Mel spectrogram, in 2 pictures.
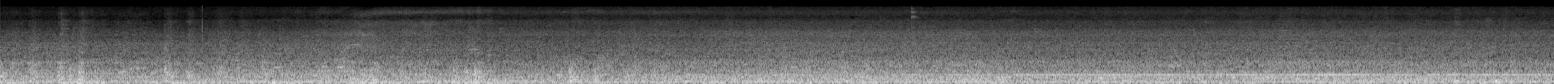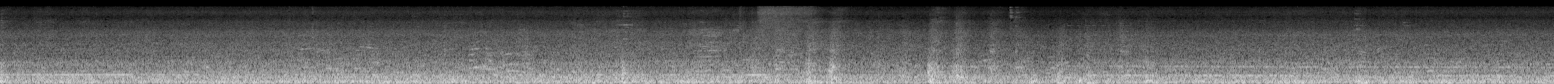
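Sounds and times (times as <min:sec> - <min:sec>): train wheels clattering on track: 0:00.0 - 0:07.0, 0:07.8 - 0:30.7.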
